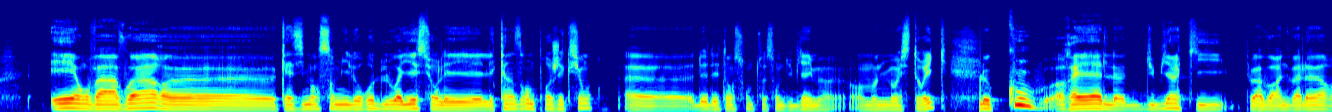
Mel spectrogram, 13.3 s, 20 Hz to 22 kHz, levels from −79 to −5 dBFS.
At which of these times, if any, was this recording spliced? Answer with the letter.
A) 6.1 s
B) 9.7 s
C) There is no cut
B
